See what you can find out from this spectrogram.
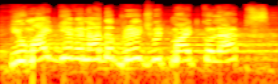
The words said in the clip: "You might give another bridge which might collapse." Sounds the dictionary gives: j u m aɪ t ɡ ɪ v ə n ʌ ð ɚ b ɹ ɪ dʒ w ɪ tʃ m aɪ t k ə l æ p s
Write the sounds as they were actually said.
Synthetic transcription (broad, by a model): j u m aɪ t ɡ ɪ v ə n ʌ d ɚ b ɹ ɪ dʒ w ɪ tʃ m aɪ t k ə l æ p s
